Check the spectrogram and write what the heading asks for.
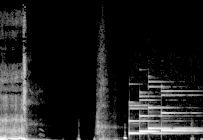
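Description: A doorbell chimes a ding-dong starting about two seconds in, bright sustained tones ringing out loudly, preceded by a groan-like voice and a breathy sigh.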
